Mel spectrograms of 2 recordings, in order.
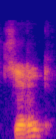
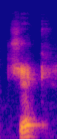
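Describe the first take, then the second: First: The name is said with an r sound. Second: The name is said without an r sound. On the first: The speaker calls it right. "My name is Tjerk" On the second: The speaker calls it wrong. "not Czech"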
